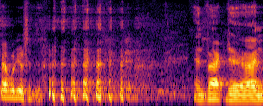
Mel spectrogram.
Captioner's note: laughter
